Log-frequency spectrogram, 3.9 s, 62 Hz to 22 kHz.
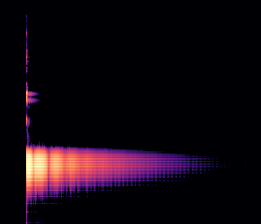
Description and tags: all 7 pingy thingies pinged in sequence on a coconut piano bought in horniman museum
